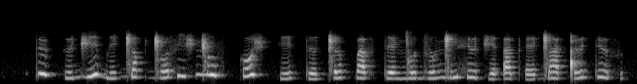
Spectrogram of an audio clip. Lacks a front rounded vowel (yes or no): no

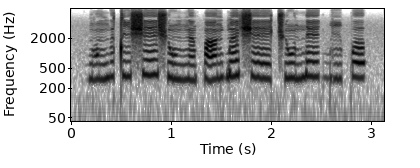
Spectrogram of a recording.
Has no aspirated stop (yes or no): yes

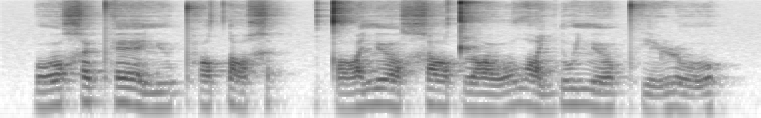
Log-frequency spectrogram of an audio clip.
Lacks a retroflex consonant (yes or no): no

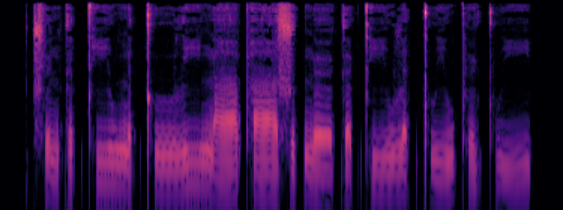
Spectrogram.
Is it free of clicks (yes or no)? yes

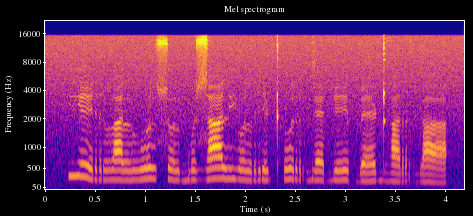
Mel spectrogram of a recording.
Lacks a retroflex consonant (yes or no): no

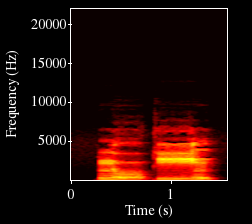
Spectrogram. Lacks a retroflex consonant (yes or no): yes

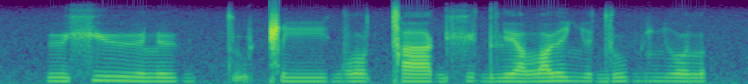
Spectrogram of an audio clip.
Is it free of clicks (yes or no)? no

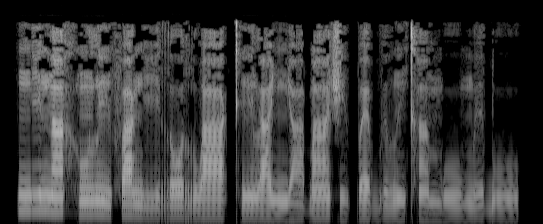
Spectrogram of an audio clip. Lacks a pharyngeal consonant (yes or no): yes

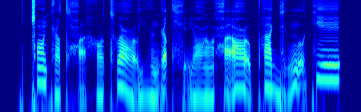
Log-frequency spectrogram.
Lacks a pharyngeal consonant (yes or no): no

